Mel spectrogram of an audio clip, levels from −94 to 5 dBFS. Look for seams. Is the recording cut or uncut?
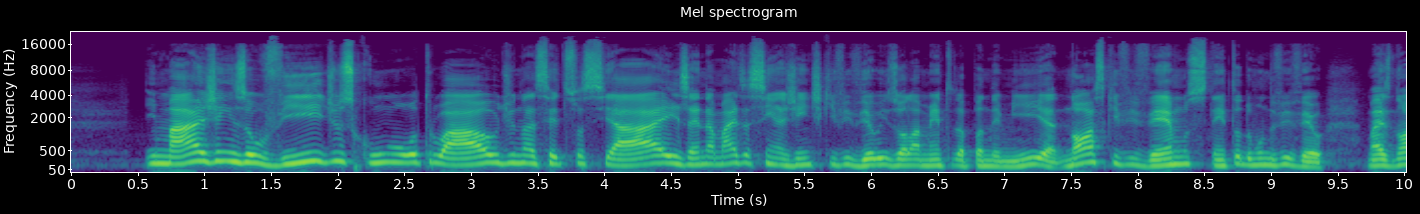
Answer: uncut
